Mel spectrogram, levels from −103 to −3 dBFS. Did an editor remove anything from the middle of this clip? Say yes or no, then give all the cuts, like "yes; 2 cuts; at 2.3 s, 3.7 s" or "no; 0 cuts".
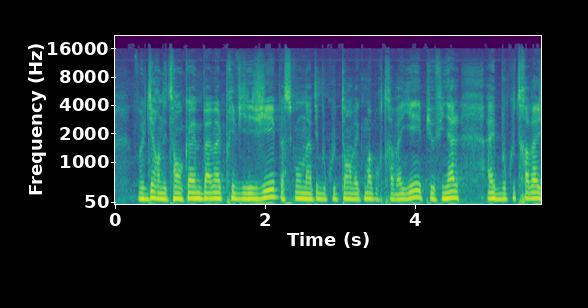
yes; 1 cut; at 2.7 s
